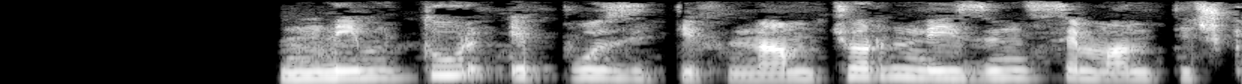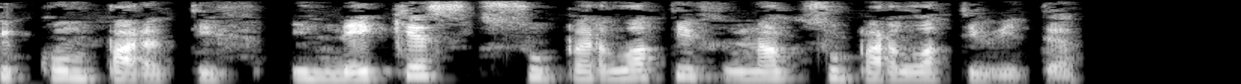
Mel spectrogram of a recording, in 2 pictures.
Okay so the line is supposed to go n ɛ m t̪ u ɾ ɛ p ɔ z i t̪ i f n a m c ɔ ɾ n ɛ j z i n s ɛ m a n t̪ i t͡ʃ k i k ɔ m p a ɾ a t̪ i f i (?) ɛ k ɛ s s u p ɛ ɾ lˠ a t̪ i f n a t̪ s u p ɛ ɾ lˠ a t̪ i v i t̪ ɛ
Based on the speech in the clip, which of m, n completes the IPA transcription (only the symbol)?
n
